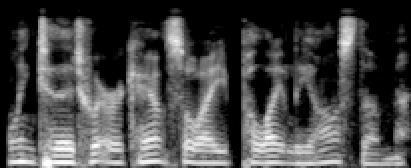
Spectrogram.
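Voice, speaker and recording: A man's voice: mid-range voice, steady tone, fast talker, sharp tone, breathy edge, no echo. A man giving casual, sweary and sardonic commentary as he plays a game and reads its text aloud. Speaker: game streamer.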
